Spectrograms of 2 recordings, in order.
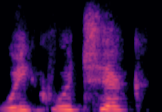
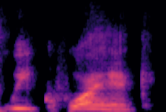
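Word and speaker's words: Weequahic: its principal dr hertzberg some people called it week with chick some called it we quake like cheesecake but the right way was we quiet and it is probably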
